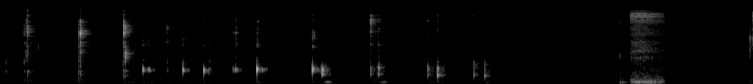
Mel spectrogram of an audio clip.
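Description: Ratsherrn Küsten-IPA beer glugs out of a bottle into a glass in a quick, uneven run of hollow plops, ending with a brief rushing splash. No one speaks.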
